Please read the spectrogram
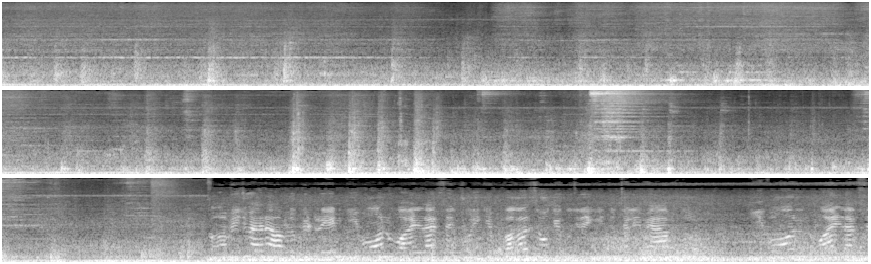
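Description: Passenger train pulling out of a station, heard from the open coach door: a steady low running rumble, with the wheels knocking sharply over rail joints and points about halfway through. Past two-thirds of the way in, the sound changes to a louder rush of wind and running noise.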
